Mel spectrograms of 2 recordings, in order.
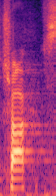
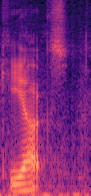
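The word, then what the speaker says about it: CIOKS: You know how I figured out that's how we use it's Chocks instead of Kiox? They make a pedal power thing called a chocolate bar. Oh. And it's spelled like that. And I was like, oh, well, I guess we're all just wrong the whole time.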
